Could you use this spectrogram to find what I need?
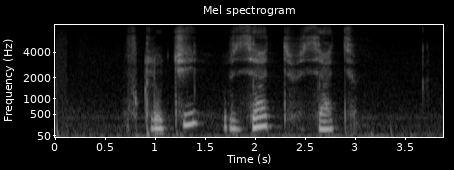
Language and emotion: Russian, sad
